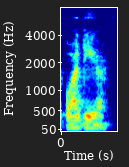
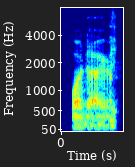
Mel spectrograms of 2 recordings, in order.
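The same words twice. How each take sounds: First: "voir dire" with dire rhyming with deer; voir dire, DEER ending. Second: "voir dire" with dire rhyming with fire; voir dire, DIE-er ending. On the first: Lawyer on what defense must do well, "voir dire" said softly as vwar DEER. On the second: Lawyer correcting to the other form, "voir dire" said softly as vwar DIE-er. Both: Real, not acted. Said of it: "Depending on how you wanna pronounce it".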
